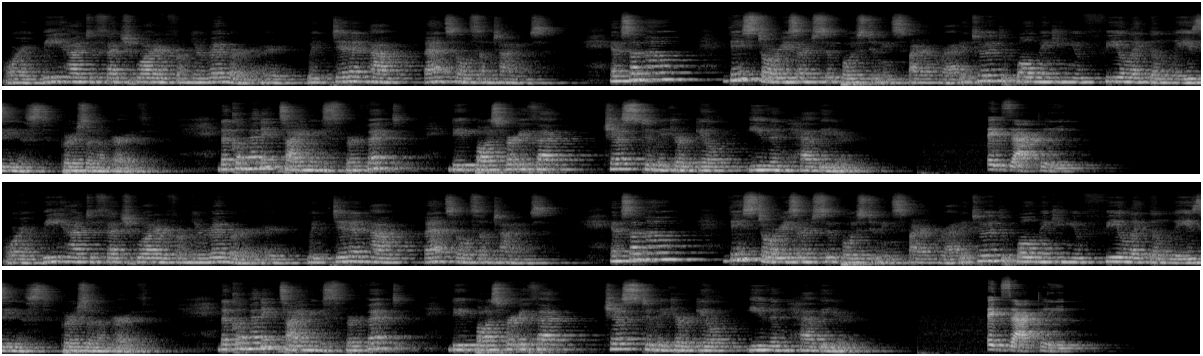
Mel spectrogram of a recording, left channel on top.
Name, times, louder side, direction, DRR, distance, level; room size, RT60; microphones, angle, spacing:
voice 1, 0.0-3.9 4.2-5.4 5.8-13.3 13.9-15.8 16.2-17.5 18.0-19.2 19.4-20.5, equal, 10° left, -9 dB, 0.6 m, -25 dB
voice 2, 21.8-22.6, right 3 dB, 25° right, 4 dB, 0.3 m, -24 dB
2.7 x 2.3 x 3.7 m, 0.90 s
head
